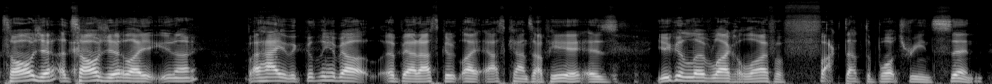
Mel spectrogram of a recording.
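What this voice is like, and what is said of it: Put-on Australian accent. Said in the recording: “I'd love if God had an Australian accent.”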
